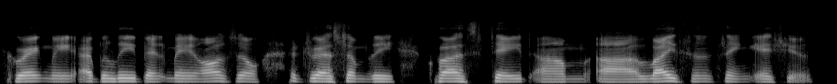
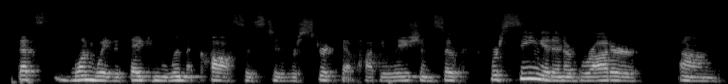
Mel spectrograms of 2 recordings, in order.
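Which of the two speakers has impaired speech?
The first: ALS; oral ALS medication.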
